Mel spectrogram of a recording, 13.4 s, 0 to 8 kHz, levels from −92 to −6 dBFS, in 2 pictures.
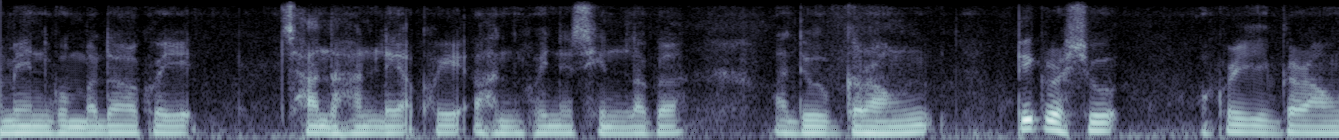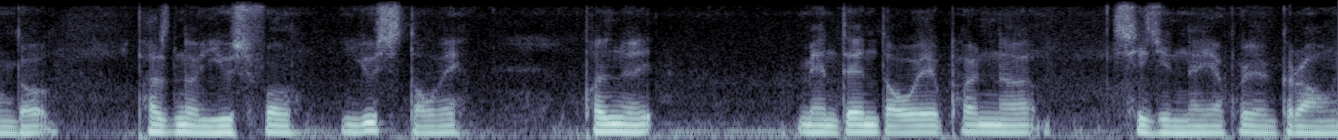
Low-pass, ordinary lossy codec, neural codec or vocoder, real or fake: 7.2 kHz; Opus, 32 kbps; codec, 16 kHz, 2 kbps, X-Codec, HuBERT features, trained on LibriSpeech; fake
